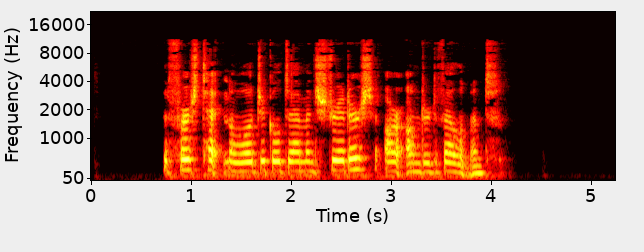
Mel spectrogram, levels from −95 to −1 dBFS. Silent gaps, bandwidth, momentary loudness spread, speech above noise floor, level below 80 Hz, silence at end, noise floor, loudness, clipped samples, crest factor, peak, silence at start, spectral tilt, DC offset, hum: none; 11.5 kHz; 12 LU; 67 dB; -60 dBFS; 1.15 s; -89 dBFS; -22 LUFS; under 0.1%; 18 dB; -6 dBFS; 0.75 s; -3.5 dB/octave; under 0.1%; none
